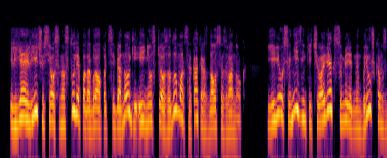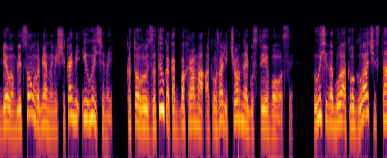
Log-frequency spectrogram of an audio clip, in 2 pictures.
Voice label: Mic; Запись с микрофона гарнитуры; Huawei FreeBuds 7i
